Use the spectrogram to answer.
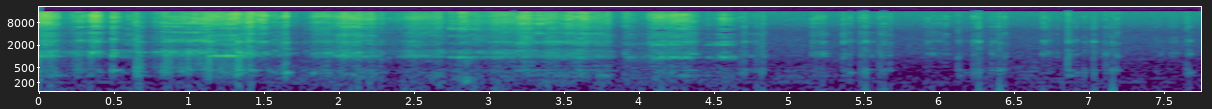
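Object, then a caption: Small pine slatted crate. Fingernails scratch the slats of a small, hollow, empty pine slatted bath crate held in one hand. The result is a dense, dry, rasping scratch with quick clicking taps and no ring. It is brighter and hissier in the first half and duller and lower in the second.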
